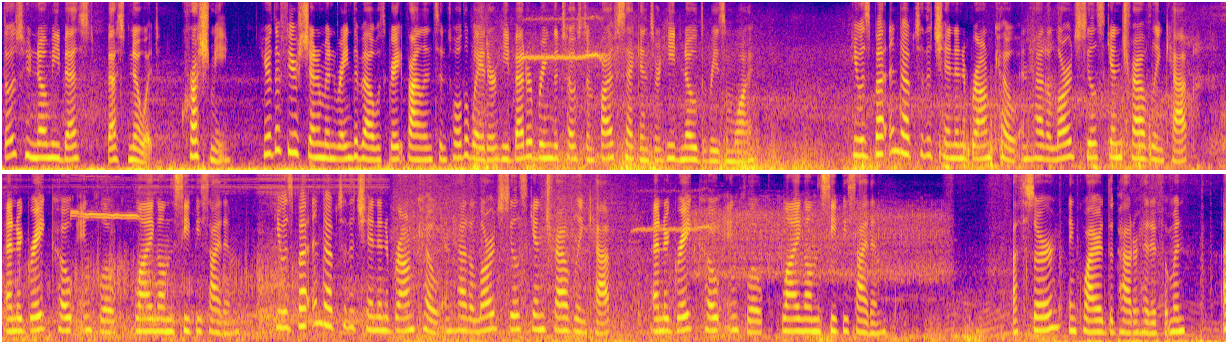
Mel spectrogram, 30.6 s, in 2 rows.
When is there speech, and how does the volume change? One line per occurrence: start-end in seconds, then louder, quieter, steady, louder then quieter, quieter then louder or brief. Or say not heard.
0.0-9.6 steady
10.6-26.4 steady
27.9-30.5 brief.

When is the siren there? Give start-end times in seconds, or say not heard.
not heard.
